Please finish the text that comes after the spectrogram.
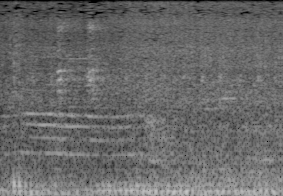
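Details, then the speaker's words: Toyota Avanza with black smoke and fuel smell, engine revved: raised, slightly lumpy rev with deep throb, no clear knock; rich running suspected, mechanic thinks diesel-like fuel was put in, cause unconfirmed. "Yung Toyota Avanza guys, so ang problema black smoke. Okay, may black smoke siya lumalabas."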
